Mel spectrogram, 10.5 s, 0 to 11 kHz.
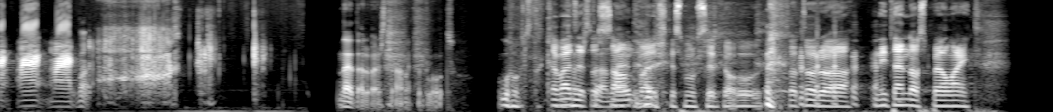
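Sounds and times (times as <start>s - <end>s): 
duck quacking: 0.0s - 1.0s
speech: 0.0s - 1.1s, 3.4s - 10.0s
laughter: 5.7s - 8.9s.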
